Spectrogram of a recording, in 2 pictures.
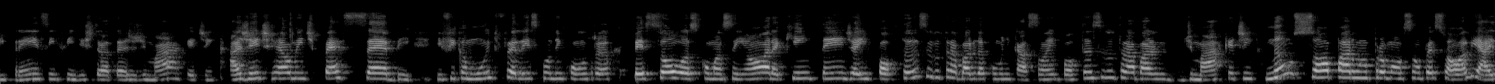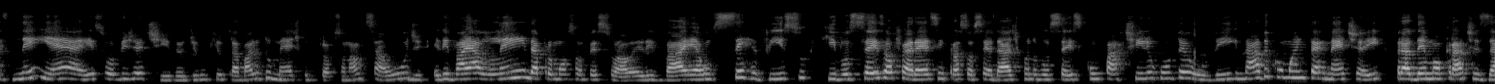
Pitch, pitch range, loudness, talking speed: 250 Hz, 225-275 Hz, -30 LUFS, 175 wpm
